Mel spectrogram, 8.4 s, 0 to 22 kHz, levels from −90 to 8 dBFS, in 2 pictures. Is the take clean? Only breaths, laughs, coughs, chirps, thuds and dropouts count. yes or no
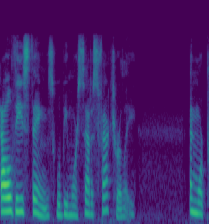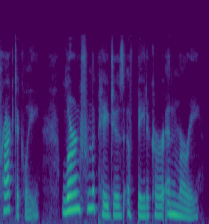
yes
